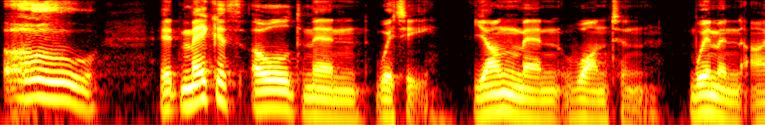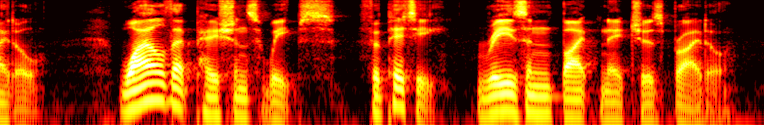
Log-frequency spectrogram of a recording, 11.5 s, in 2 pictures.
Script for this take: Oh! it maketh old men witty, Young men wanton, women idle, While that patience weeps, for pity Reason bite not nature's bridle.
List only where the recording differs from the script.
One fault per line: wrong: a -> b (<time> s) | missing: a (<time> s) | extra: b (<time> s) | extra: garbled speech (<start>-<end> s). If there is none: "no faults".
missing: not (10.2 s)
